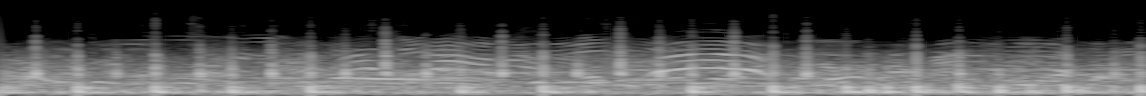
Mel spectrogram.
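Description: A bass drum beats a steady, quick rhythm outdoors.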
